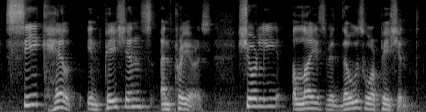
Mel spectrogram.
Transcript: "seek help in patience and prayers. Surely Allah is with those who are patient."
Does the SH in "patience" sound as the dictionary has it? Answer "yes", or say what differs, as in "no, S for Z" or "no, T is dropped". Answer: yes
